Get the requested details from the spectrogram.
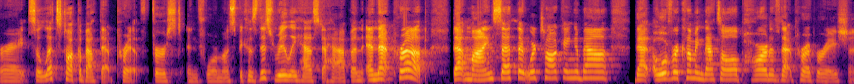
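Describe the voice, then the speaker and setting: A woman in a Southern US accent, moderate pace, very wide pitch swings, on a very clean recording with a silent background. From US South. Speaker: public speaking coach. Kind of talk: workshop presentation. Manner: energetic, repetitive filler (all right).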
